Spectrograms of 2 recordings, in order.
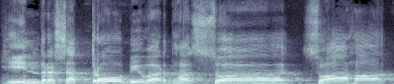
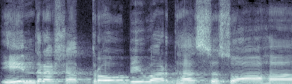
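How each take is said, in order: First: The syllable 'tro' is said with strong stress. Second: The syllable 'tro' is said without strong stress. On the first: A son who will kill Indra is wished for. The speaker calls it right. "जोर से पढ़ना चाहिए था त्रा को वहाँ" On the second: A son whom Indra will kill is wished for. The speaker calls it wrong. "उन्होंने उच्चारण क्या किया"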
